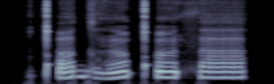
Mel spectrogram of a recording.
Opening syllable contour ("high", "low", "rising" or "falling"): rising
